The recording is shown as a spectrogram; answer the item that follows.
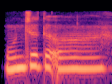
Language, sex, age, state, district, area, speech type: Nepali, female, 30-45, West Bengal, Darjeeling, rural, spontaneous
